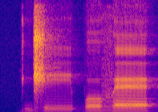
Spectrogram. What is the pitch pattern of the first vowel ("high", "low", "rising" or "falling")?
low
